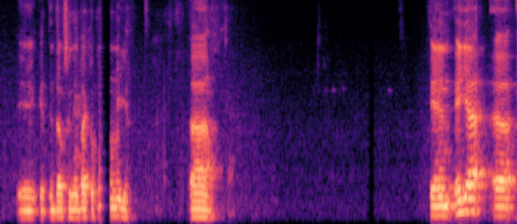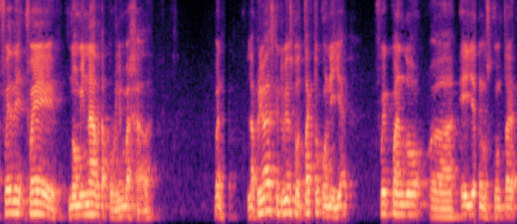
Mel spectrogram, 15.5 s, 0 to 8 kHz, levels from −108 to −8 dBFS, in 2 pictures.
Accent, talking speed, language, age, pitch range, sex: Mexican, 130 wpm, English, 40-59, 105-135 Hz, male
